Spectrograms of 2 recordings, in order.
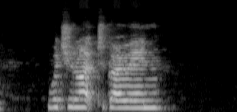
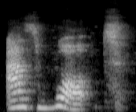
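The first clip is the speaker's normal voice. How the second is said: ordinary talk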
